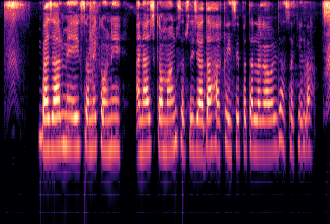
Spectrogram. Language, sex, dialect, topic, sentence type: Bhojpuri, female, Western, agriculture, question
